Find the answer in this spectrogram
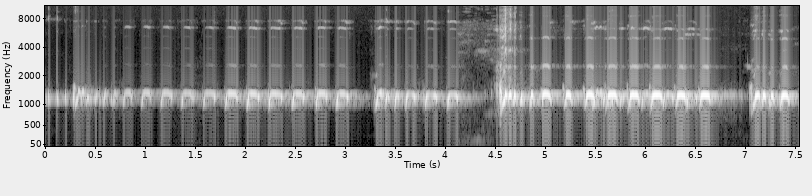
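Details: Energetic local zebra dove singing a long-phrase song used to provoke and tutor other doves. It delivers a continuous chain of quick, evenly repeated cooing pulses, with a brief break and one sharp click midway, then resumes.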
